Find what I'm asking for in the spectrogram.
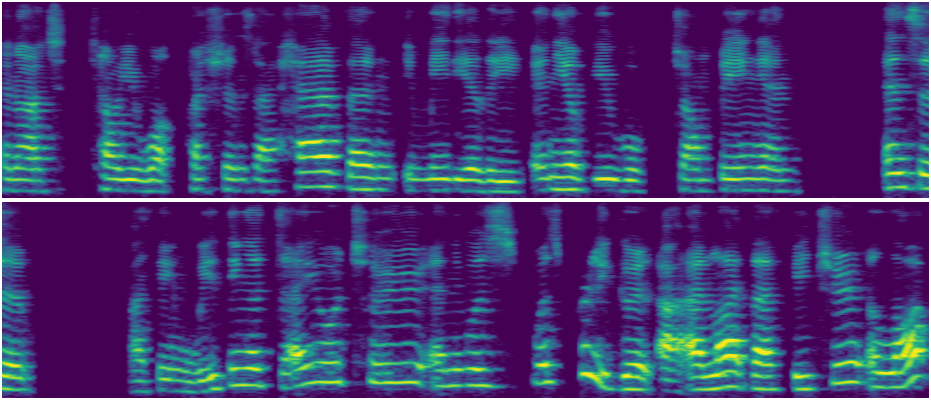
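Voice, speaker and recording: A woman's medium-pitched voice at a moderate pace, with lively intonation. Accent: non-native. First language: not English. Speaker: naturopathy graduate. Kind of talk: interview.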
